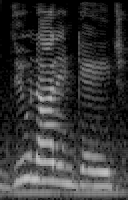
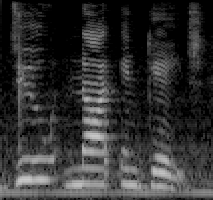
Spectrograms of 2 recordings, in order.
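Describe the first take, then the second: First: Said in the usual way. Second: "Do not engage" slowly, each word weighted; emphatic. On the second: Real, not acted. Warning listeners about no contact, slow and emphatic on "Do not engage". Repeats her key advice word by word.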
